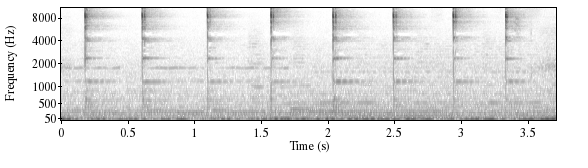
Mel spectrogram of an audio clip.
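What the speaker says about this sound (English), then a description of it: "Each glass makes a different sound because there's a different amount of water in the glass." Musical glasses holding different amounts of water are struck one after another, giving nine bright, ringing clinks at an even pace. Each note rings out clearly and fades quickly in a quiet room.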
